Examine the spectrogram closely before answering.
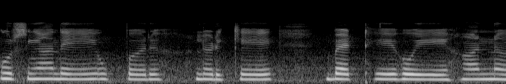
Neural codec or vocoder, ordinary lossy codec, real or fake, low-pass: none; none; real; 7.2 kHz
